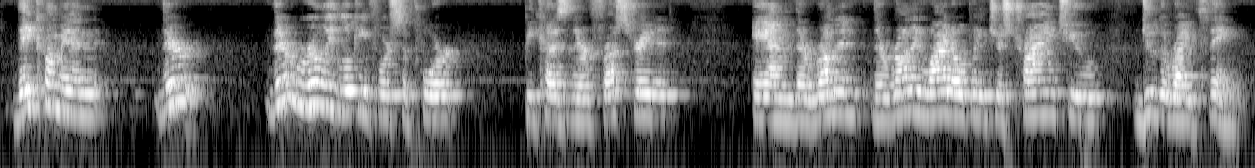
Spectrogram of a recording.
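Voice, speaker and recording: Very slowly and with long, frequent pauses, a woman speaks at a fairly high pitch with ordinary variation, her voice carrying audible room echo. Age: 60s. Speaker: CBD shop co-founder. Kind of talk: podcast interview.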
